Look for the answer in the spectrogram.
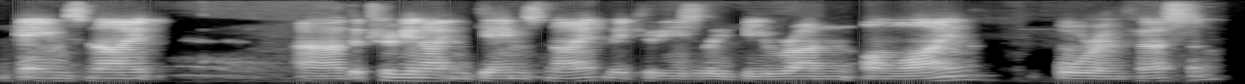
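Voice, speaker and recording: A man's voice: sits low, a bit bright, breathy edge. A young man talking casually in a student society meeting over an online call with dull, lo-fi sound. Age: young adult.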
